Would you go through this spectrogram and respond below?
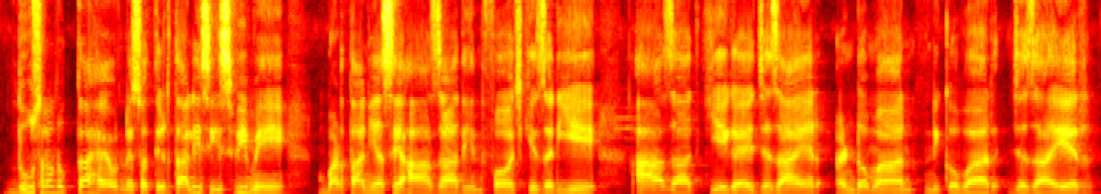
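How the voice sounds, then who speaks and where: A man reading out a lesson methodically as a teacher, announcing each numbered point. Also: medium pitch. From India. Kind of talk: scripted lesson, reading questions and answers aloud.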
